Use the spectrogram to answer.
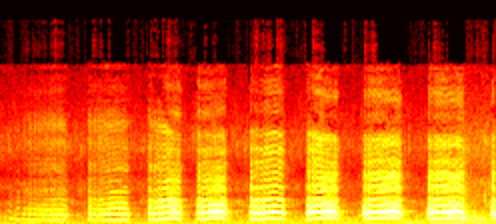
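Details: Green junglefowl from Bali giving about nine nasal, harmonic-rich notes, each slightly arched in pitch and roughly half a second apart, in a steady rhythmic series against a quiet background.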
